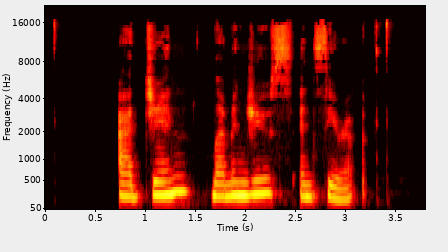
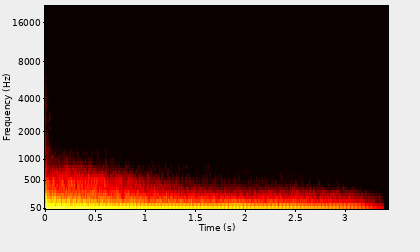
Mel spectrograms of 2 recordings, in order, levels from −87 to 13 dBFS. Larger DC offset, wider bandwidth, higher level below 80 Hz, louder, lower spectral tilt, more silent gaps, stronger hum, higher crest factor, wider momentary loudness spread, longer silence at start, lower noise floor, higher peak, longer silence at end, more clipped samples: second, under 0.1% vs 0.4%; first, 17 kHz vs 0.6 kHz; second, -74 dBFS vs -16 dBFS; first, -19 LUFS vs -23 LUFS; second, -4.5 dB/octave vs -14.5 dB/octave; neither; neither; about the same, 14 dB vs 16 dB; about the same, 19 LU vs 20 LU; first, 0.75 s vs 0 s; first, under -90 dBFS vs -36 dBFS; second, -6 dBFS vs 0 dBFS; first, 0.75 s vs 0.3 s; neither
